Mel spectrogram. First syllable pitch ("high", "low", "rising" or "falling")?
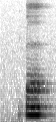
high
